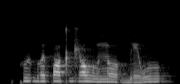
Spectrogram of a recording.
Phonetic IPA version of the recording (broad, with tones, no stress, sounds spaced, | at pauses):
kʷ i˦ ɡʷ e˦ p ɔ˦ t d͡ʒ ɔ˦ w u˧ n o˦˨ ɡ͡b e˨ w u˦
